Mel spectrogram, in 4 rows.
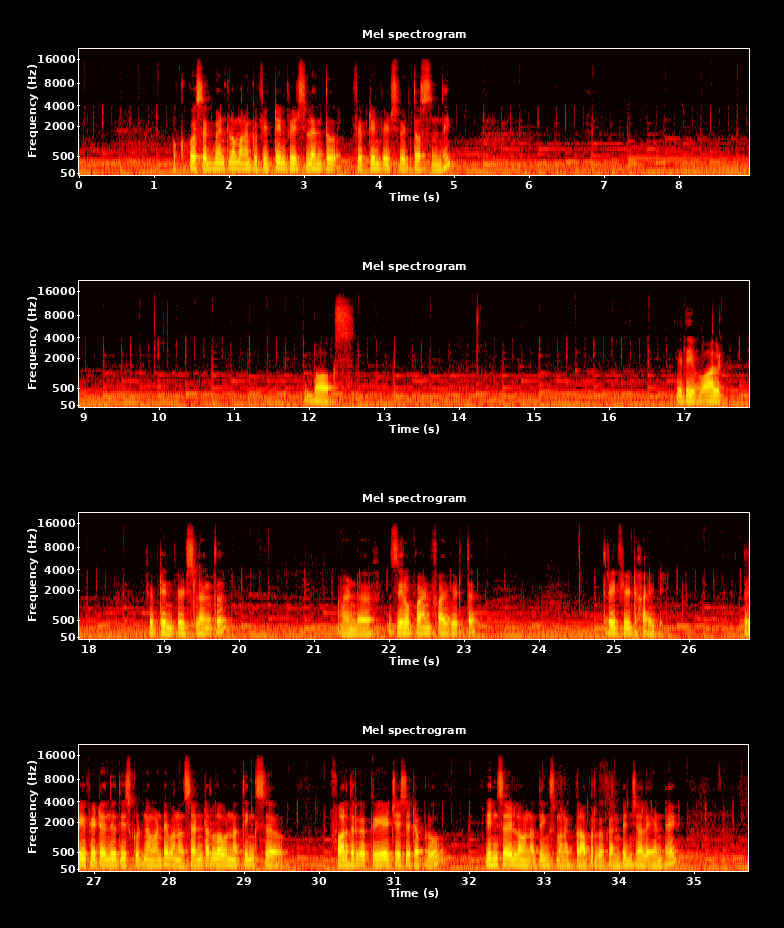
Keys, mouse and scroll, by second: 1.7 click, 2.3 F3, 2.4 click, 2.8 scroll up 1, 3.3 ctrl+alt+click, 4.8 p, 5.5 click, 5.9 scroll down 1, 6.8-7.3 scroll up 1, 7.3 click, 8.0 F4, 8.7 click, 13.5 scroll up 1, 14.9 click, 21.0 Tab, 21.6 BackSpace, 22.9 Tab, 26.8 click, 27.8 ctrl+alt+click, 29.3 scroll up 1, 29.4 click, 33.3-34.0 scroll up 1, 34.2-34.9 scroll down 1, 34.9 click.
